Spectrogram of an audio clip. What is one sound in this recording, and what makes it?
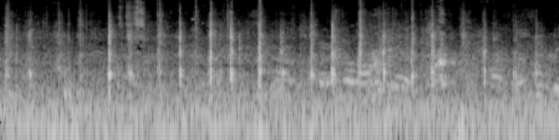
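Horse hooves clop on pavement.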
